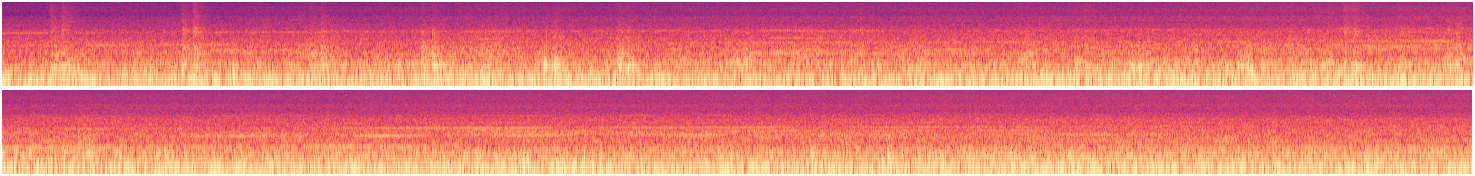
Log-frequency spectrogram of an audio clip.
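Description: Meitetsu electric commuter train running, heard from inside the carriage: a steady low rumble of wheels on rail, with a few clicks in the first couple of seconds and a faint whine that slowly rises in pitch.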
